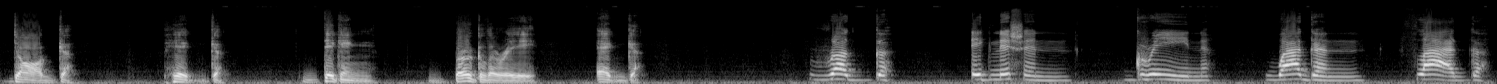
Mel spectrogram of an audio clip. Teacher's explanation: of the back of the mouth without tightening pressing or pushing you'll feel a crisp tap and a voiced pulsation of the back of the tongue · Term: drum beat g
